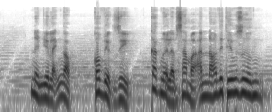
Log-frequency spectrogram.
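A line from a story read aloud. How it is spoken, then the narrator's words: Crying. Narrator (Vietnamese): Tạ Vũ Tình khóc lóc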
